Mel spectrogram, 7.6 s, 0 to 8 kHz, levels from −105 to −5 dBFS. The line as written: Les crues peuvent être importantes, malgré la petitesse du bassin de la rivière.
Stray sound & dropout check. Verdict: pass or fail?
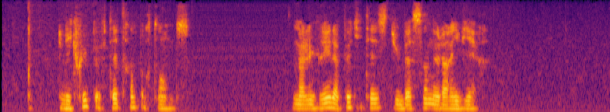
pass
